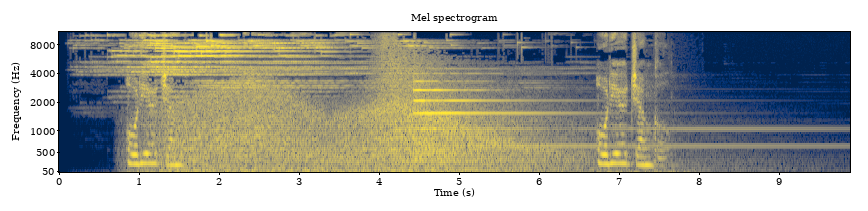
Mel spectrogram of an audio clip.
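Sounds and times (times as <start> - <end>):
christmas whoosh: 1.3 - 8.2.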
